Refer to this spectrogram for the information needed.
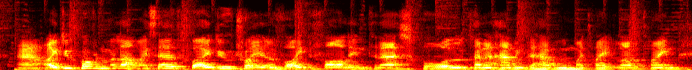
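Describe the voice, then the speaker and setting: Audible room echo surrounds a man speaking with an Irish accent. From Ireland. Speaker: car YouTuber, podcast host. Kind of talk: casual chat reading viewer comments. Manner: sometimes talks fast; mumbles at times, many fillers.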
